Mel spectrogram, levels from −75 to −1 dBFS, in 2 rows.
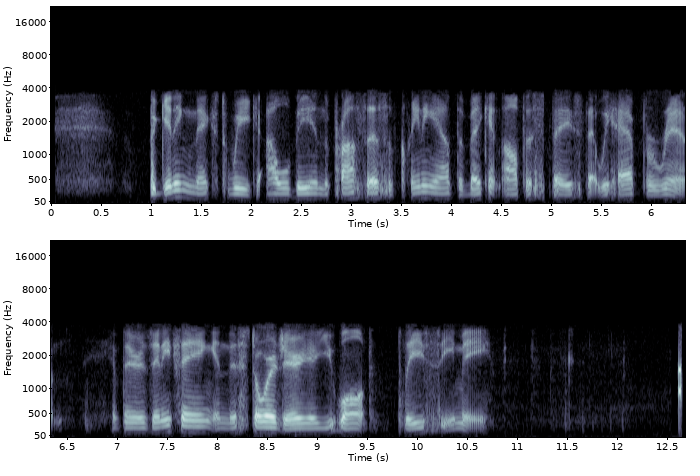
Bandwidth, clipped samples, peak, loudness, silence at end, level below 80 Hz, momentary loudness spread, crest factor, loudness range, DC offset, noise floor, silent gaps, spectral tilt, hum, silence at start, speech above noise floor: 4 kHz; under 0.1%; 0 dBFS; -22 LUFS; 0 s; -72 dBFS; 10 LU; 22 dB; 5 LU; under 0.1%; -60 dBFS; none; -9 dB/octave; none; 0.05 s; 38 dB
